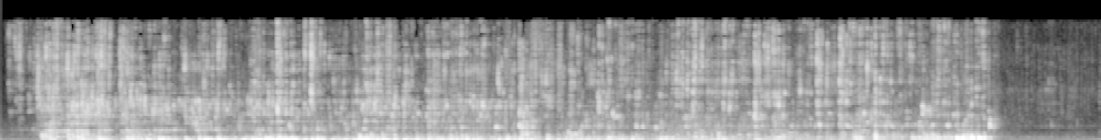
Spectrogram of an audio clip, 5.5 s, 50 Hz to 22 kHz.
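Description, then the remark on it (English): Water pours steadily into a quart-size glass jar holding blueberries for about five seconds, 2 cups (1 pint) of water in all, a continuous gurgling splash that rises slightly in pitch as the jar fills, then stops abruptly. “We're going to be adding 2 cups of water, 1 pint of water into our quart size jar.”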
